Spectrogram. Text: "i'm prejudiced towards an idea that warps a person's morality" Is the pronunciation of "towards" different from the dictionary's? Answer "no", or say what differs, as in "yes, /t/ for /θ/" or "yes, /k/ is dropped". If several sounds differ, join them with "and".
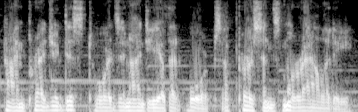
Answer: no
